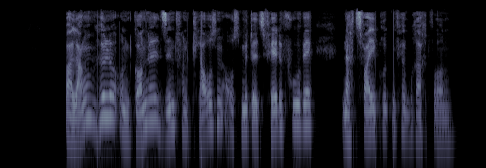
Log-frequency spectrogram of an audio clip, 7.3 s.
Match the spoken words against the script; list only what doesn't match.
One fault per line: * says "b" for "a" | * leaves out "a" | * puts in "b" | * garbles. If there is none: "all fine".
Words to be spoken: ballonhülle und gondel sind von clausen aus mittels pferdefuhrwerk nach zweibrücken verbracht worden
all fine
